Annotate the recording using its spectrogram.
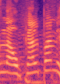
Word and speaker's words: Naucalpan: Es Naucalpan, Estado de México.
